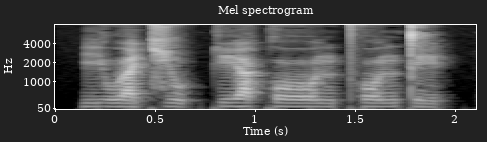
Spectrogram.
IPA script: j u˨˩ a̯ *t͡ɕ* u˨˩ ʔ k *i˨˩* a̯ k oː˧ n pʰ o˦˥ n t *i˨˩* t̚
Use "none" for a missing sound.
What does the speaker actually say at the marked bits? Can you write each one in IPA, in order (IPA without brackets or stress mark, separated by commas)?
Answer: t͡ɕ, i˧, i˨˩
